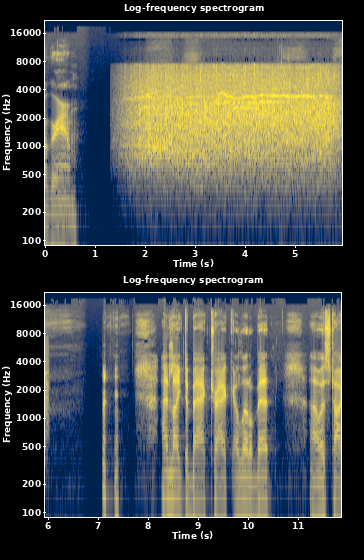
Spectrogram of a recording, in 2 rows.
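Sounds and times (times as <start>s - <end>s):
speech: 0.0s - 0.7s, 7.1s - 11.8s
cheering and applause: 1.3s - 6.1s.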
